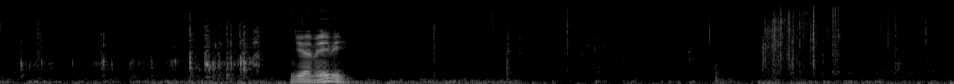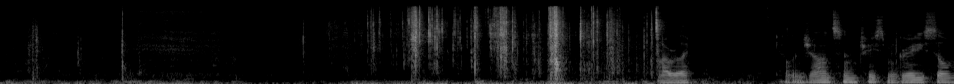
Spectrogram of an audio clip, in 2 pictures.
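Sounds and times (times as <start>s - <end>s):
foil wrapper crinkling and tearing: 7.6s - 9.3s, 12.6s - 16.2s.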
